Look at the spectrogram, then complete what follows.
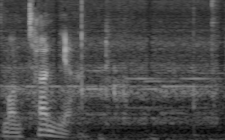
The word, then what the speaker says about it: montaña: I hope I pronounced that right. Excellent. Just so you know, the Spanish word for mountain is montaña.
